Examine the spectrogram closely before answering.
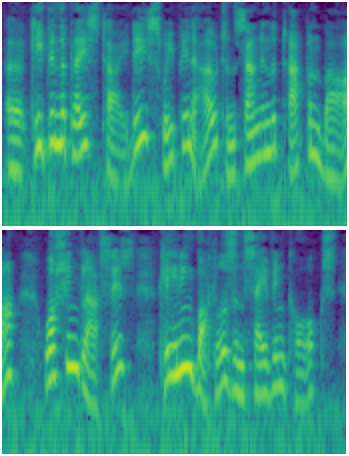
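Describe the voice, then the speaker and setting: A husky, homely old English landlady. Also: medium pitch, sing-song, moderate pace, darkish tone. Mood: frank, kindly. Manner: homely, matter-of-fact, good-humoured. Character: kindly, plain-spoken plump old country inn landlady. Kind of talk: naturalistic radio drama acting.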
